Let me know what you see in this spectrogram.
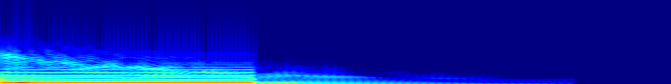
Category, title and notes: Instrument samples > Synths / Electronic
VSTi Elektrostudio (Model Mini+Micromoon+Model Pro)
vst, vsti, bass, synth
